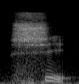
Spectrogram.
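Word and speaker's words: 是: dans la langue chinoise l'initiale s h se lit comme dans le mot chat en français la finale qui se lit comme le i français nous allons donc shi le deuxième mode aujourd'hui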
